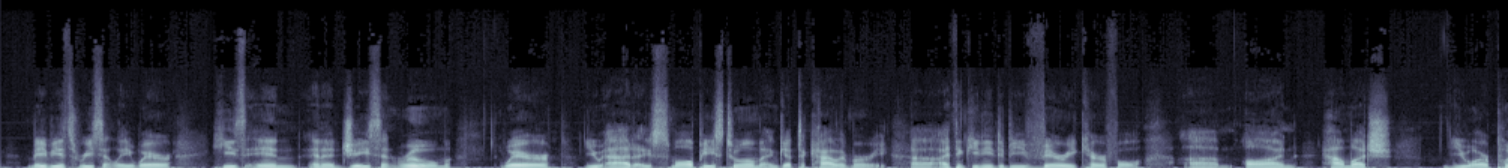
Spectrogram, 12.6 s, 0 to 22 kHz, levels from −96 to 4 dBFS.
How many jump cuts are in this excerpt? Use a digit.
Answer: 1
